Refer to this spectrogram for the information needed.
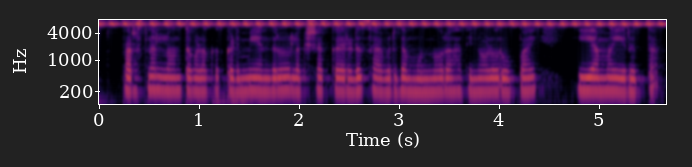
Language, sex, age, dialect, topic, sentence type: Kannada, female, 25-30, Dharwad Kannada, banking, statement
